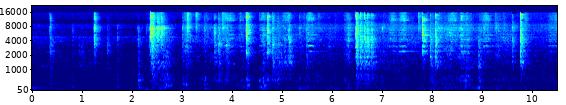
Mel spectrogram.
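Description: Faint, scattered light clicks and rustles of small plastic earbud parts being handled, about ten separate taps spread over several seconds.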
